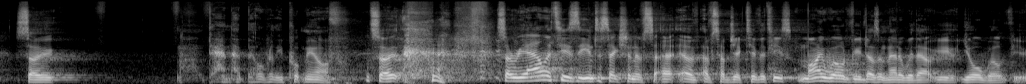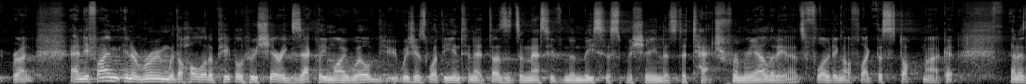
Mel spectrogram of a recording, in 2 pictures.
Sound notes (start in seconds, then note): 3.4 laughs; 3.6 audience laughing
